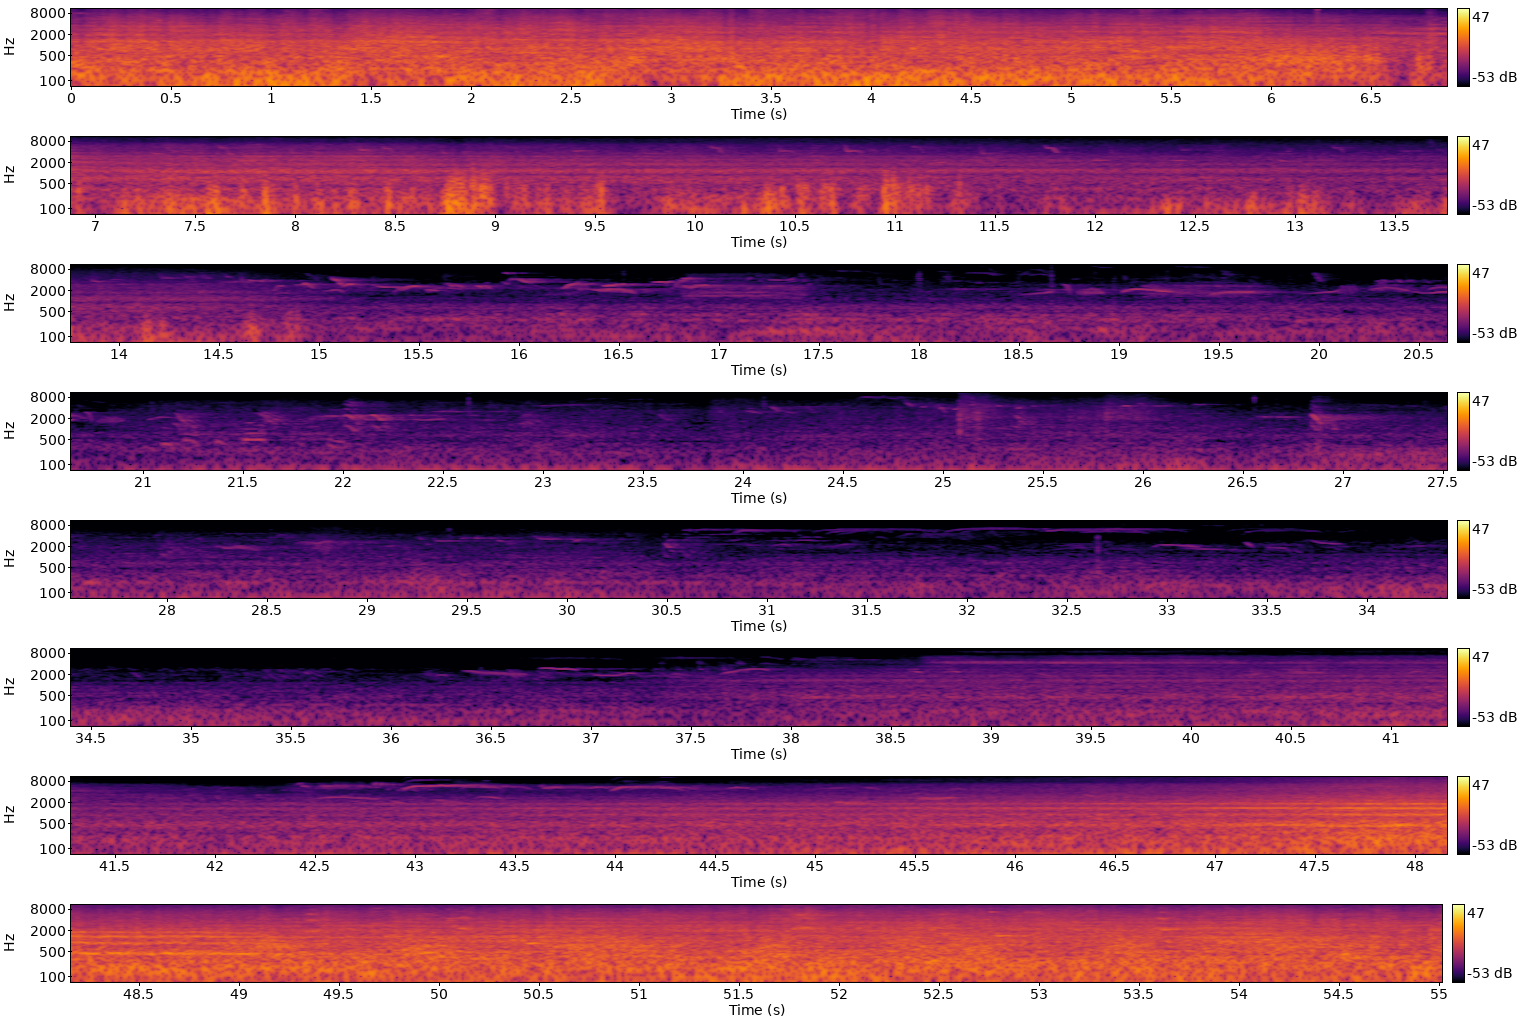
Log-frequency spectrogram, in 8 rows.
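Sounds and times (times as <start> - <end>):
locomotive whine: 0.0 - 17.2, 37.2 - 55.0
wagons rumbling and rattling past: 47.2 - 55.0.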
